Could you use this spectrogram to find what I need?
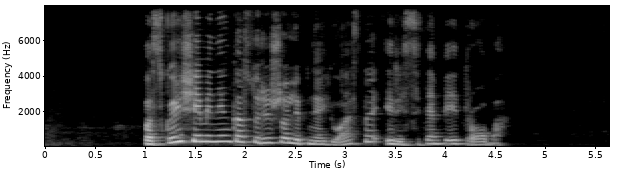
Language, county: Lithuanian, Kaunas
